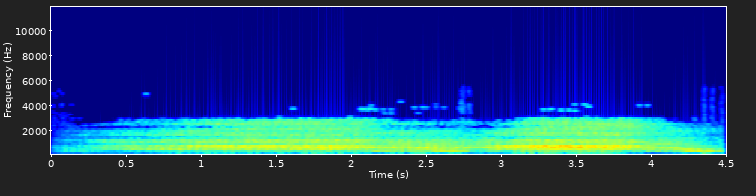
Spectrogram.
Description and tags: loud monkey on temple in Belize 2015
